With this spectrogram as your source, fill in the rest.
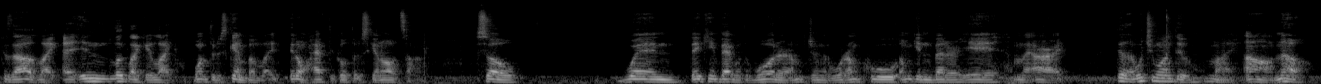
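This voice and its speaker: A man's voice: lowish voice, steady tone, fairly quick, a little hiss or hum. A young man casually telling a personal story, loose and slangy. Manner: laid-back slangy retelling. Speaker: vlogger.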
